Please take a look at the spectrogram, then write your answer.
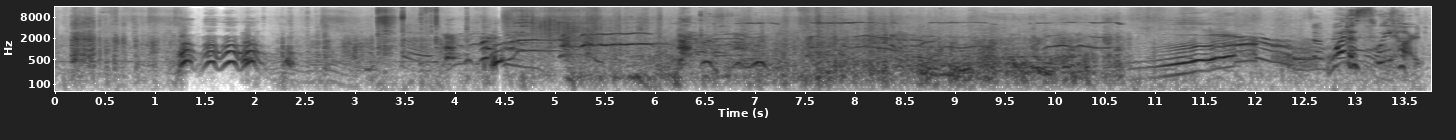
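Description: Sled dogs in Ikerasak, a small Greenland Inuit village, bark, howl and whimper in a loud, overlapping chorus close by, with people talking among them throughout.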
